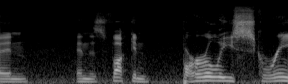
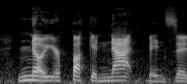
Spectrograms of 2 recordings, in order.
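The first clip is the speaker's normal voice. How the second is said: motherly character voice; 3 semitones higher, 6 dB louder than usual. Retelling the mom refusing the backflip plan, imitating Deanna. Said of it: "I'm sorry for my impression of you".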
